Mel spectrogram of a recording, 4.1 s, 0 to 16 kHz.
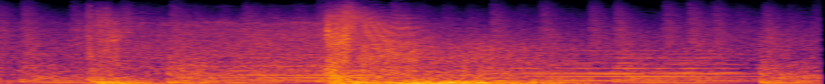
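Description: Missiles explode in the mech strategy video game Front Mission 4 with deep booming blasts, a loud burst at the start and a bigger rolling explosion midway, amid dense, continuous game sound effects and rumble.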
